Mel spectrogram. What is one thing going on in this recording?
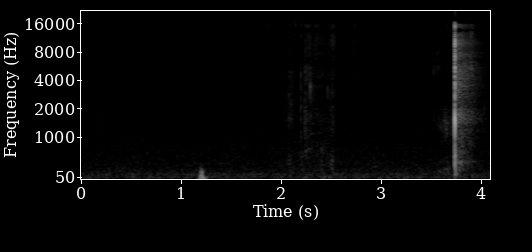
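A plastic packet crinkles in fingers.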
